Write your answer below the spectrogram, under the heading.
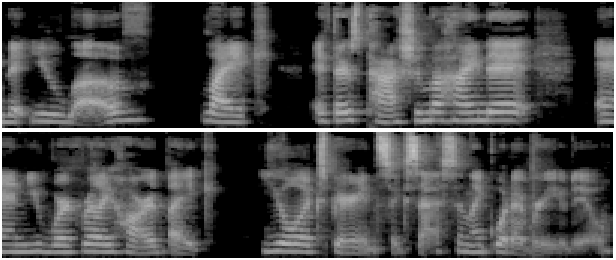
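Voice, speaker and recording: With an American accent, a woman talks at a moderate pace in a fairly high, somewhat breathy voice. Her pitch varies in an ordinary way, and the recording is very clean with a silent background. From Utah. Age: 20s. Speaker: social media influencer. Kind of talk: casual interview chat.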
